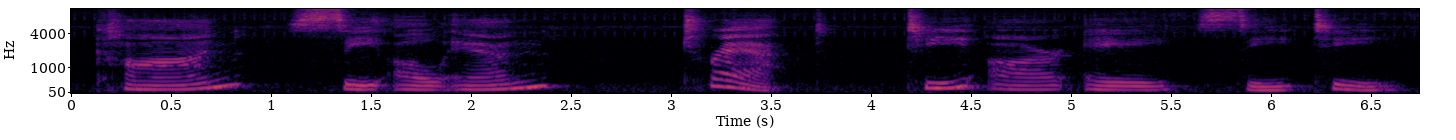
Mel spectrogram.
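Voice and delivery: "Con" then C O N, "tract" then T R A C T, spelt slowly; scooping syllables. Shown as a demonstration. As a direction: break "Contract" apart and spell each half letter by letter. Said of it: "let's scoop it".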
